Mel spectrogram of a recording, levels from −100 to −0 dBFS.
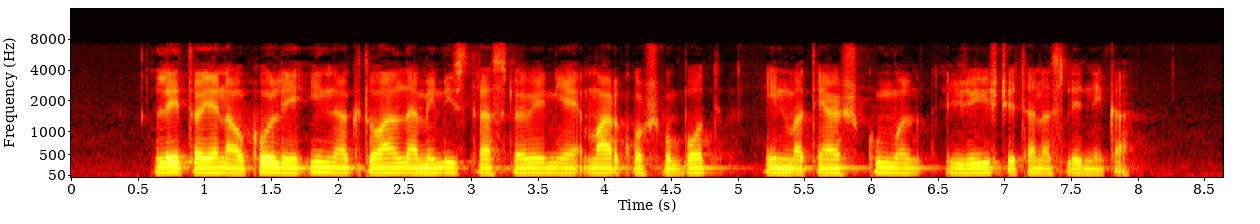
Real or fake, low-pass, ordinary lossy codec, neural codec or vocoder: fake; 7.2 kHz; none; codec, 16 kHz, 4 kbps, FunCodec, trained on LibriTTS, 50 frames a second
